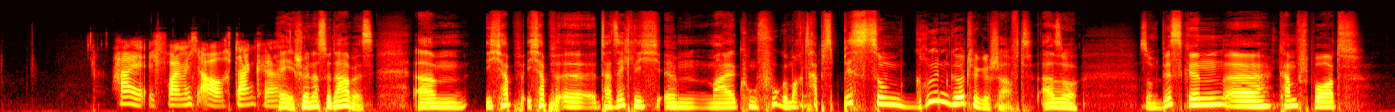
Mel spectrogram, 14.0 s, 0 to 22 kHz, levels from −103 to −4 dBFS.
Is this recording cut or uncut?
uncut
